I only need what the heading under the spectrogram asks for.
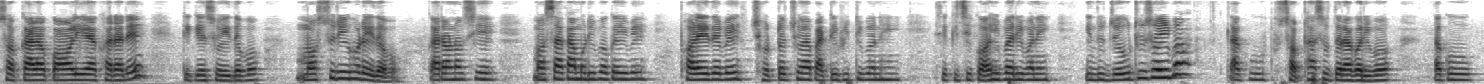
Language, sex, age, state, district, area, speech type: Odia, female, 45-60, Odisha, Kendujhar, urban, spontaneous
